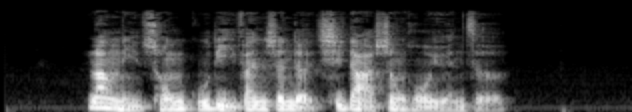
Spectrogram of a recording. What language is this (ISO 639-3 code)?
zho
